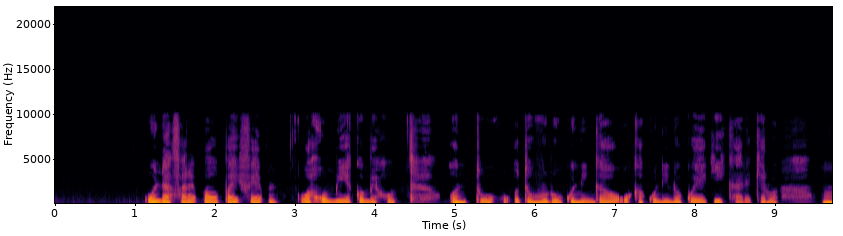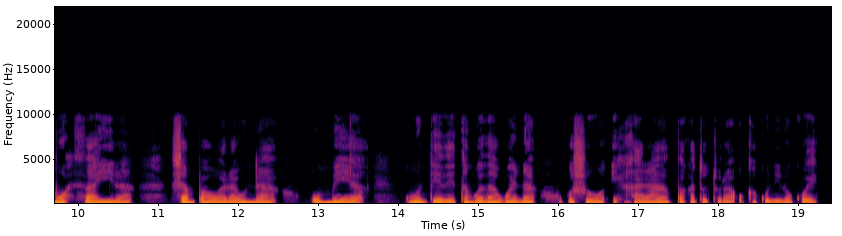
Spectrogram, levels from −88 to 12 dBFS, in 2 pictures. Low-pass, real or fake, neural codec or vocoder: 9.9 kHz; real; none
